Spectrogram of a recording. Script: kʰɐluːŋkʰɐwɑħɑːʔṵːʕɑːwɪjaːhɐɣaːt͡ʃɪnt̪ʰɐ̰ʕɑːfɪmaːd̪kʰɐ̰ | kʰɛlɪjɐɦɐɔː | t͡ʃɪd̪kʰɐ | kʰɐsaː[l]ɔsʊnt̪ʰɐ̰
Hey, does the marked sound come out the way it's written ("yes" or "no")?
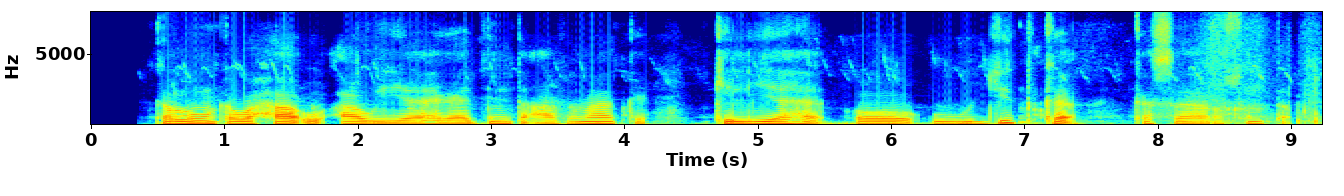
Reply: no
